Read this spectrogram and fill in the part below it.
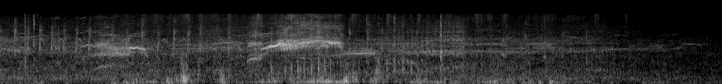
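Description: Seabirds call and chatter nearby.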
